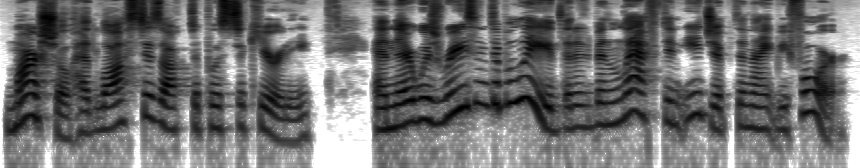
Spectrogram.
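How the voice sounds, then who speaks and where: A woman narrating a children's novel aloud as an expressive storyteller. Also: medium pitch, brisk, no echo, clean studio sound. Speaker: audiobook reader.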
